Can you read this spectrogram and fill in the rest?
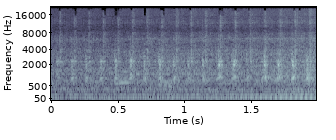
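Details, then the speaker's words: Used car at idle: fast, even light ticking high in the engine, several per second; mechanics disagree, one blames a belt-driven accessory pulley, another the valve cover area; cause unconfirmed, engine ticking. "There's something squeaking, but it sounds like it's up here in the valve cover."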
